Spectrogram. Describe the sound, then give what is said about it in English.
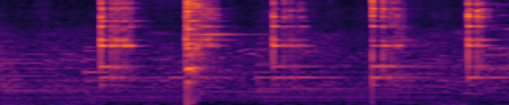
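Glasses clink together in a toast, five bright, ringing taps spaced about half a second apart, with a faint background murmur between them. “Rob Bowman, cheers. Sweet, cheers. Cheers. Cheers.”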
